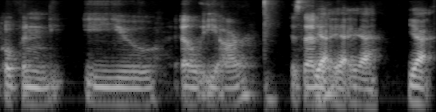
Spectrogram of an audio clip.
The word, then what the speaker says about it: Euler: And so the question is it about open Euler? Is that how you say it? Open Euler. Mm-hmm. How do you say it? Say it again. I'll get it right. Ola.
